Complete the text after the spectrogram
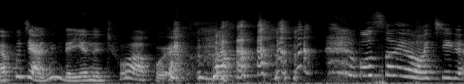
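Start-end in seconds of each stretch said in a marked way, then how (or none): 3.6-4.6 high-pitched laugh running into the words; laughing hard. Real, not acted. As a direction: squeeze the words out through laughter. Dog seems to be smiling. (높은 소리로 깔깔 웃으며)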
